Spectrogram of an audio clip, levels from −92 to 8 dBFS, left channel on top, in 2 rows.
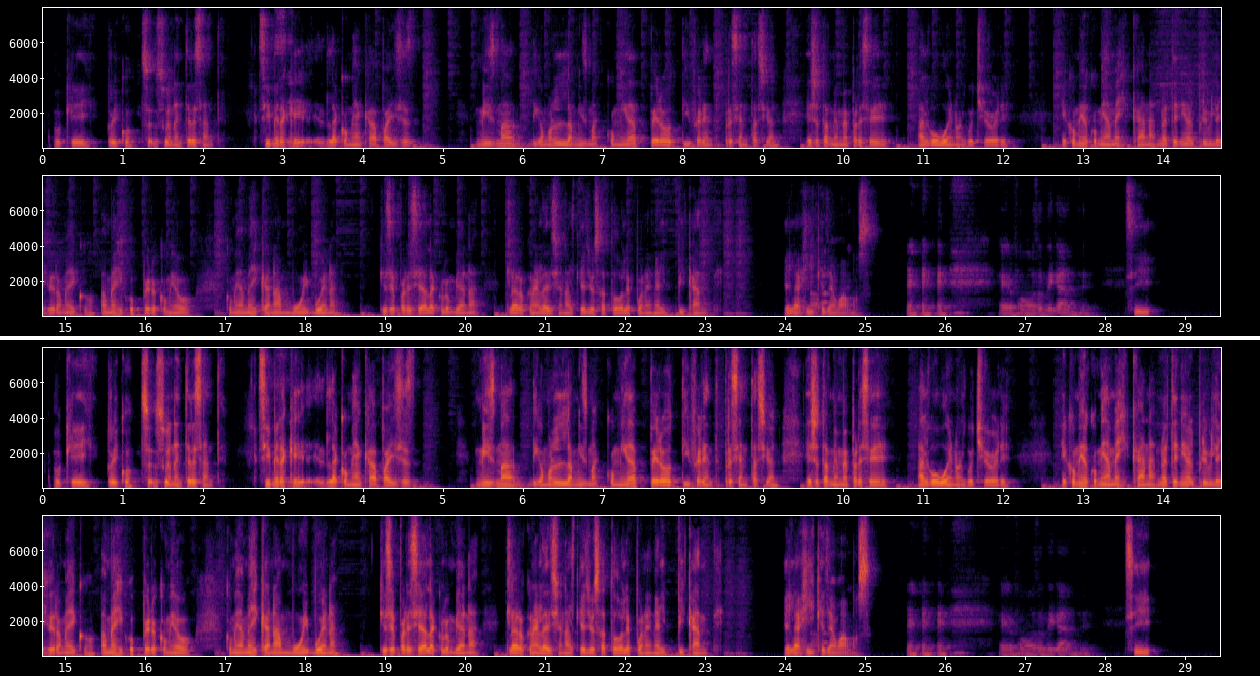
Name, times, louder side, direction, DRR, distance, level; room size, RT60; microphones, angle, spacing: voice 1, 0.1-2.1 2.7-4.6 5.4-10.6 10.9-12.1 12.7-18.4 18.9-20.2 20.5-23.2 24.0-25.1 28.3-28.6, right 5 dB, 90° right, 0.7 m, -31 dB
voice 2, 3.0-3.6 24.3-24.9 25.5-27.8, left 1 dB, 30° left, 3.3 m, -47 dB
sound 1, 4.1-12.1 12.3-12.8 13.1-17.2 17.5-20.0 20.2-22.1 22.3-23.5, equal, 45° left, 6.6 m, -49 dB
20.5 x 12.5 x 3.3 m
head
